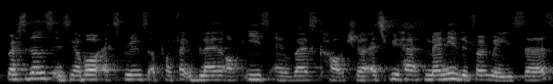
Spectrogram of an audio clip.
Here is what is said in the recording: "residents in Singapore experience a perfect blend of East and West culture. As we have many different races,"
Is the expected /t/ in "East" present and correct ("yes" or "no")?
yes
